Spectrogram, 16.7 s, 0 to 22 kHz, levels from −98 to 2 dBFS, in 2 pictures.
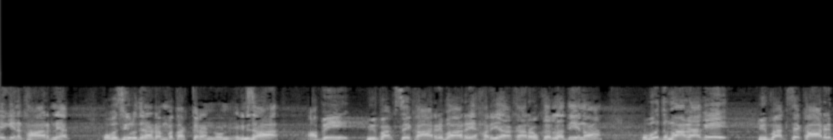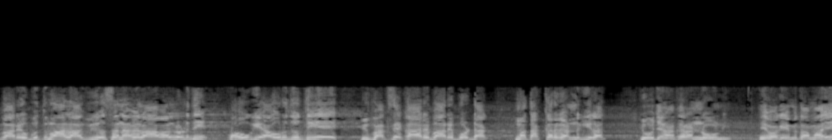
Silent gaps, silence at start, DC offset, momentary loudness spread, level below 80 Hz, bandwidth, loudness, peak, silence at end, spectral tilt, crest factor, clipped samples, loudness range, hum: none; 0 s; under 0.1%; 6 LU; -70 dBFS; 8.8 kHz; -26 LUFS; -12 dBFS; 0 s; -4 dB/octave; 14 dB; under 0.1%; 2 LU; none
